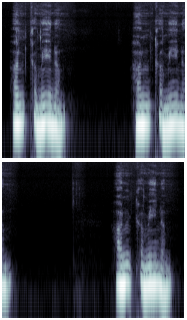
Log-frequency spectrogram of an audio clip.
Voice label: Musqueam language name pronunciation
